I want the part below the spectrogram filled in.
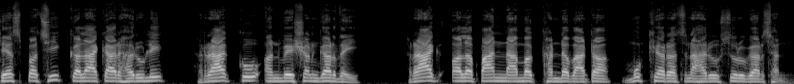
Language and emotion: Nepali, neutral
